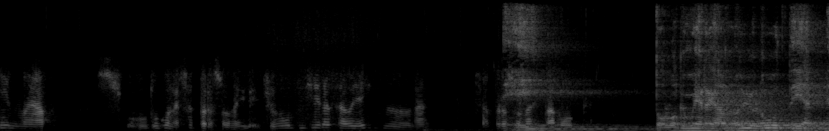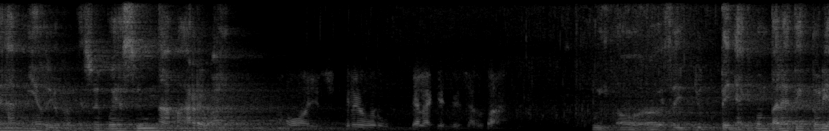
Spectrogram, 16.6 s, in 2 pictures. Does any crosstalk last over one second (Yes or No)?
No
